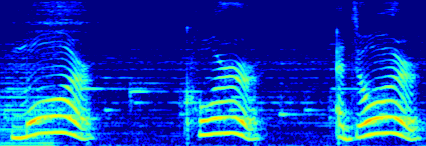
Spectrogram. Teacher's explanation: O plus R, E. Ол бізде O деп созылып айтылады.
